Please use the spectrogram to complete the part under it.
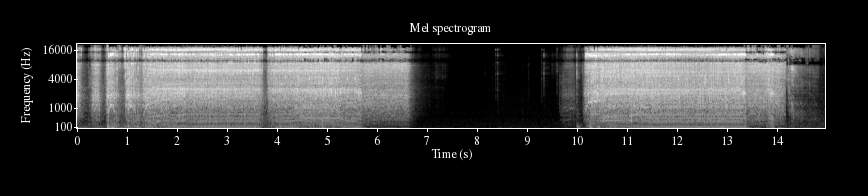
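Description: A power drill with a 6.5mm bit whines loudly as it bores through material for several seconds, cuts out into silence, then starts up again and drills on.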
